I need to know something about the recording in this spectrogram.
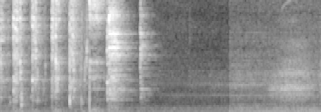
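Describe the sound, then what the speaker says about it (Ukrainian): A fork beats two eggs with salt in a bowl: quick rhythmic clinks against the dish for about a second and a half, then quiet. "Взяла два яйця, так виделкою трішки їх збиваю"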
